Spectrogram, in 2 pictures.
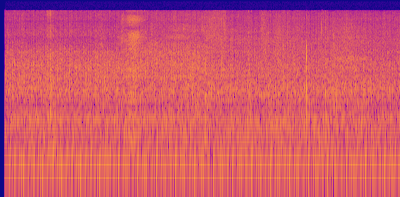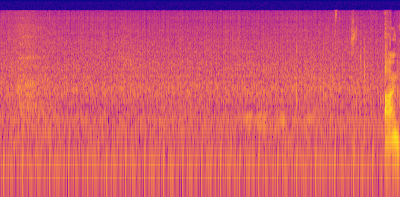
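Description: Vehicle engine running steadily with tyre and road noise while driving at an even speed. A voice begins right at the end.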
